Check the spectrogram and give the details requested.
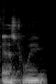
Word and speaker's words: Estwing: they advertise usa estwing it's pronounced estwing this is the leather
